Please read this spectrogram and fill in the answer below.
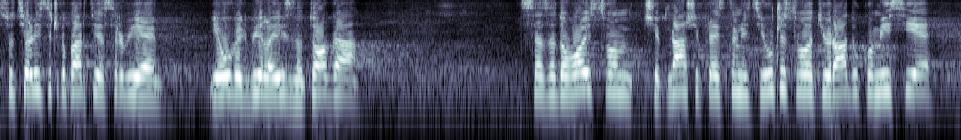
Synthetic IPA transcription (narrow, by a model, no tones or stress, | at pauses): so̞t̪sialist̪it͡ʃkapaɾt̪ijasr̩bije | jeuʋekbiːlˠaiznad̪̚t̪o̞ɡa | sazad̪o̞ʋoʎst̪ʋo̞mt͡ɕenaʃipɾed̪st̪aʋnit̪siuʈ͡ʂest̪ʋoʋat̪iuɾaːd̪uko̞misije̞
